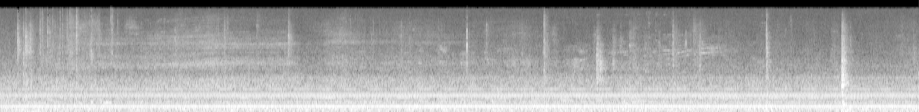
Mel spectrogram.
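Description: Inside a passenger train under way: a steady low rumble of the wheels on the rails with a steady hum over it, and a couple of faint clicks near the end.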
